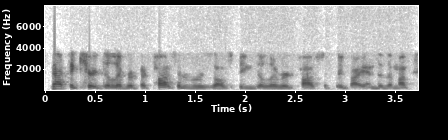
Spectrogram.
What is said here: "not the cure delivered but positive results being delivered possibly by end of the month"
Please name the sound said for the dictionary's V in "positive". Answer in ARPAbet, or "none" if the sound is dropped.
V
